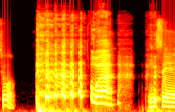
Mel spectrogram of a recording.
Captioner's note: laughing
